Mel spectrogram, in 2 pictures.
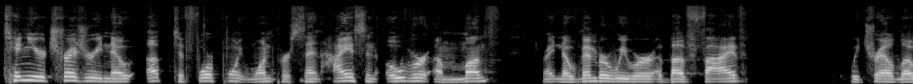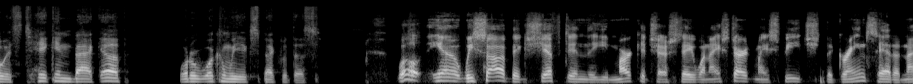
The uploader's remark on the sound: Live From Ag Country Ag Focus 2024. Live show.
